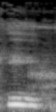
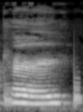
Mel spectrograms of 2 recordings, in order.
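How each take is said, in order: First: The word rhymes with see. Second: The word rhymes with day. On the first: The speaker calls it right. "it's Half Moon Key" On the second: The speaker calls it wrong. "It's not K"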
